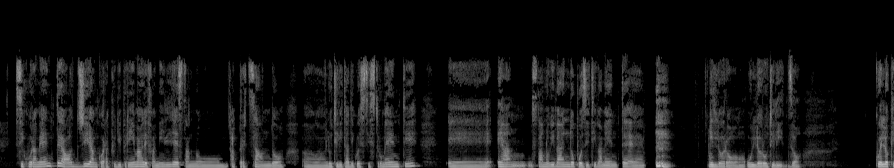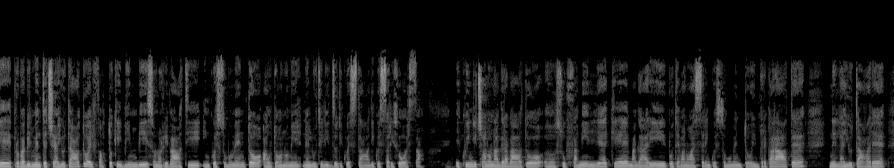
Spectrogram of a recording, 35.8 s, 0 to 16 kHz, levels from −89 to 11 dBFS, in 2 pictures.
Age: 20-39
